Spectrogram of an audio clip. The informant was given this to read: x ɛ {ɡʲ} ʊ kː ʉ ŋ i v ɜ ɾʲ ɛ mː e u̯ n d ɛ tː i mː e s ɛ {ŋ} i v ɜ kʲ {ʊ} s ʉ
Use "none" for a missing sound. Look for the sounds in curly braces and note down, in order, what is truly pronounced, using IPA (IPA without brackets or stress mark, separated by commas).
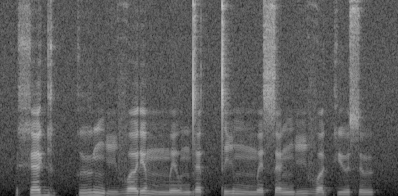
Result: ɡʲ, ŋ, ʉ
